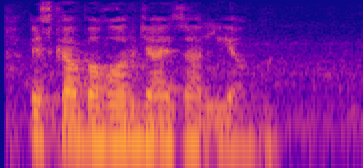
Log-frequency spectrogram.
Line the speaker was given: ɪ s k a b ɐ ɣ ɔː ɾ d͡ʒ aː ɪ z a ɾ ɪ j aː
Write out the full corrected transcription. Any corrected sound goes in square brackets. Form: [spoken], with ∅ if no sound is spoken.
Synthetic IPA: ɪ s k a b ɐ ɣ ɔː ɾ d͡ʒ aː ɪ z a [l] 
